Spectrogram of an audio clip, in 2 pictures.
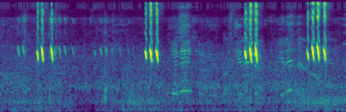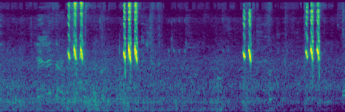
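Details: European greenfinch giving short bursts of three or four rapid, bright, clipped notes, repeated roughly every one to one and a half seconds, about nine bursts in all over a soft low background hum.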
